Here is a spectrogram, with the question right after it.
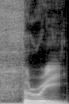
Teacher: Three se pronuncia así con la lengua por los dientes, haciendo un sonido de la S.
